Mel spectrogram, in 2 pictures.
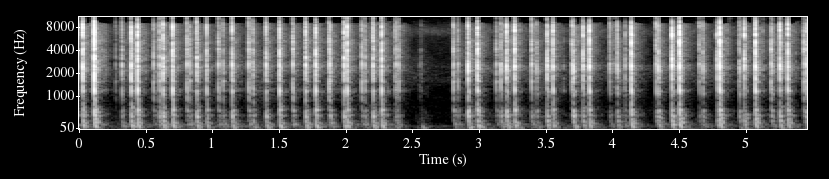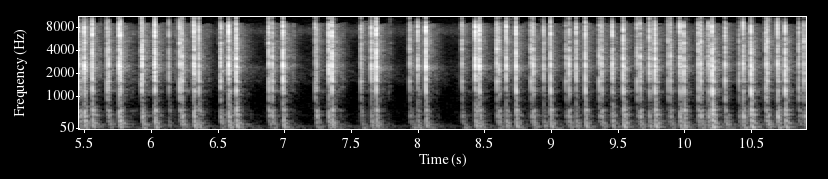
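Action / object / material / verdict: tap / hollow plastic candy bucket / plastic / none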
